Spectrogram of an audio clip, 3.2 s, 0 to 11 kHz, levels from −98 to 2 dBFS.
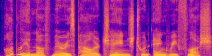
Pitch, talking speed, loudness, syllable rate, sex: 180 Hz, 170 wpm, -15 LUFS, 5.0 syllables/s, female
